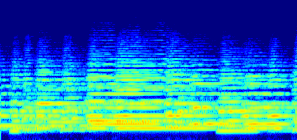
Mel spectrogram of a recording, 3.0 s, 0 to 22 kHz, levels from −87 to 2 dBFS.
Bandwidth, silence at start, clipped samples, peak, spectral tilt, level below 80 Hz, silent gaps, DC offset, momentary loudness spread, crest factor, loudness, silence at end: 9.4 kHz; 0 s; under 0.1%; -12 dBFS; -2.5 dB/octave; -84 dBFS; none; under 0.1%; 5 LU; 14 dB; -26 LUFS; 0 s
